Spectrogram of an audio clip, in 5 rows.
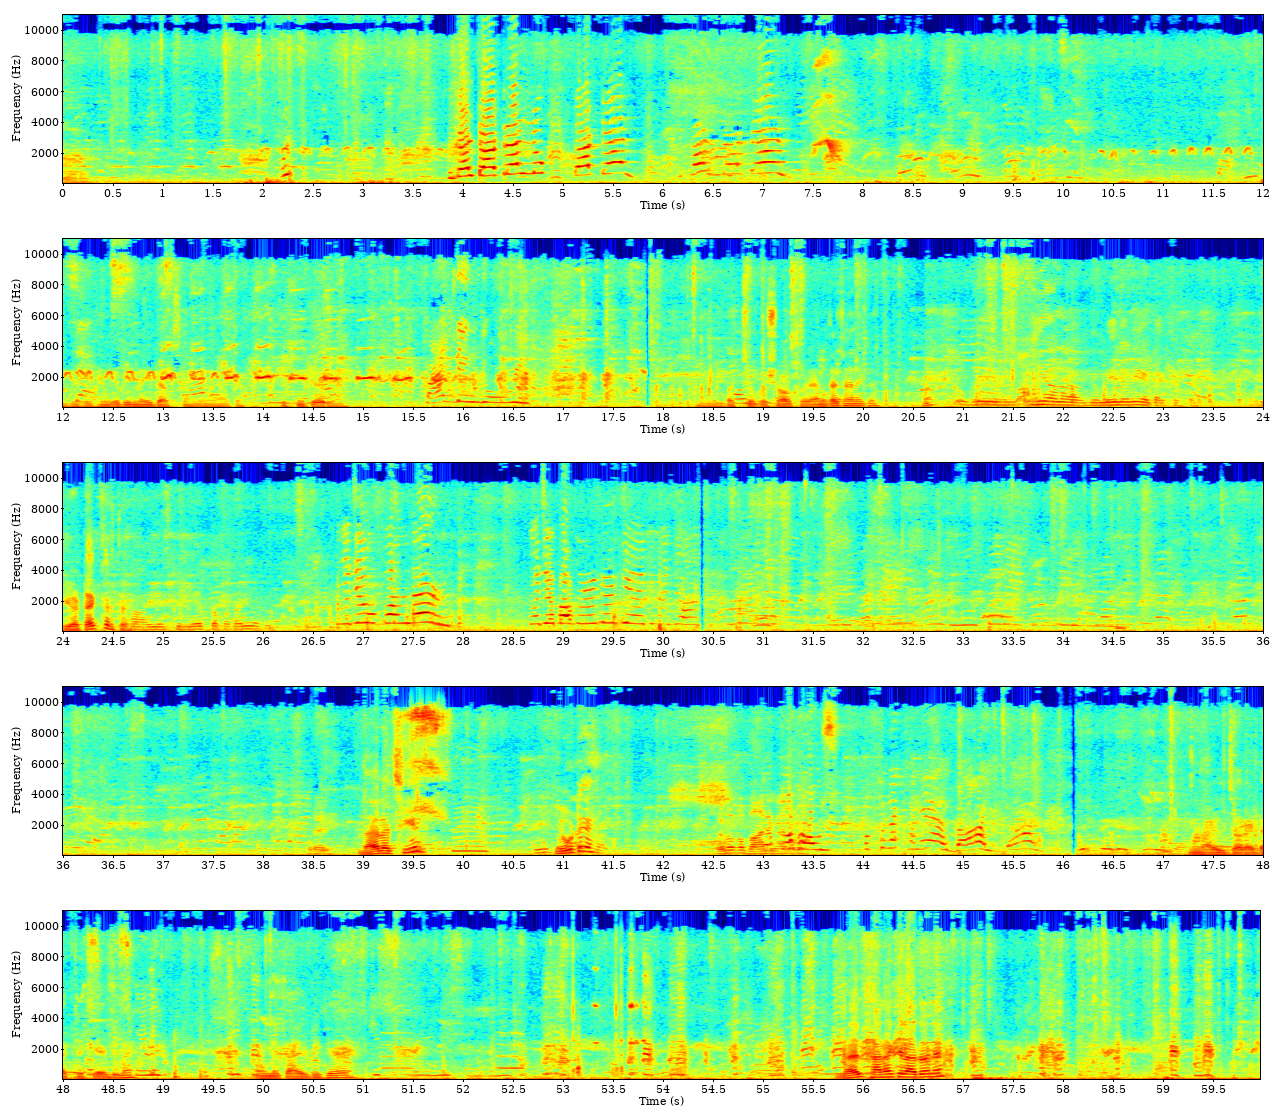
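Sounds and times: children chattering and calling out: 0:00.0 - 0:59.9
steady low rumble: 0:56.7 - 0:59.9.

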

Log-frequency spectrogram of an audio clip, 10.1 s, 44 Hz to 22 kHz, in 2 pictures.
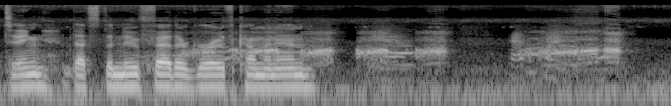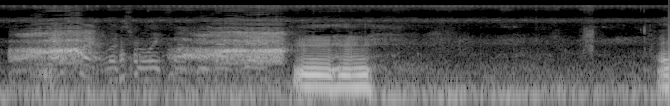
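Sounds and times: hens clucking softly: 0:01.2 - 0:07.6.

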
